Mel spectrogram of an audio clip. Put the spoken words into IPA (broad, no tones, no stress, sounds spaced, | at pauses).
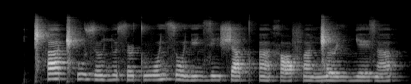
ǁʰ a ǁʰ u z ɵ ʎ ɵ s ə˞ t β o lʲ s o lʲ e lʲ z i ʃ a t ʔ ã x ɑ f ã ŋ͡ǁ ə˞ lʲ ʎ e z ã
